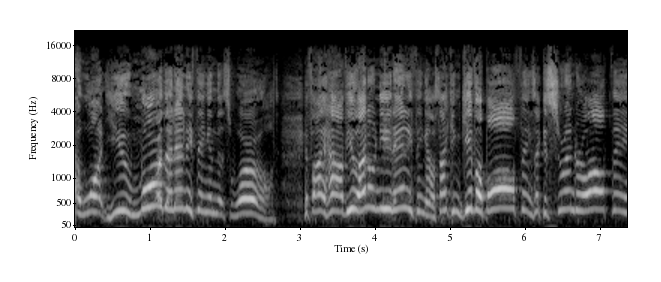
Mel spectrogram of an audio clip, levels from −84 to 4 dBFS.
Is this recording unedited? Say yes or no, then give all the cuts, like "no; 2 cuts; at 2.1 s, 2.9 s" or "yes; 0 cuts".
yes; 0 cuts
